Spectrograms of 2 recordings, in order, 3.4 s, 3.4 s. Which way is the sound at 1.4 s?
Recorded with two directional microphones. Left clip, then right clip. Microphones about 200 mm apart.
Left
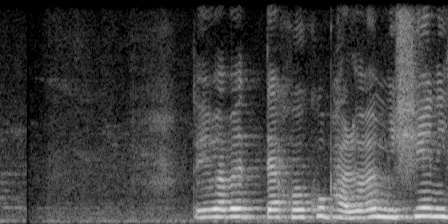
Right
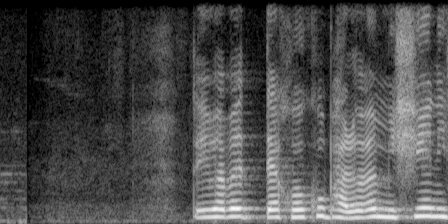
45° right (ahead or behind).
